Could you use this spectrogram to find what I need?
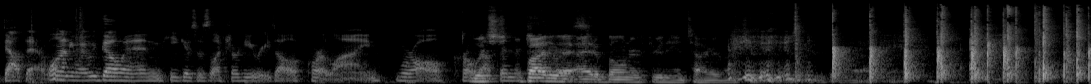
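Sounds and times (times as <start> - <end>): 
speech: 0.0 - 8.7
people clapping: 8.0 - 10.9.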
